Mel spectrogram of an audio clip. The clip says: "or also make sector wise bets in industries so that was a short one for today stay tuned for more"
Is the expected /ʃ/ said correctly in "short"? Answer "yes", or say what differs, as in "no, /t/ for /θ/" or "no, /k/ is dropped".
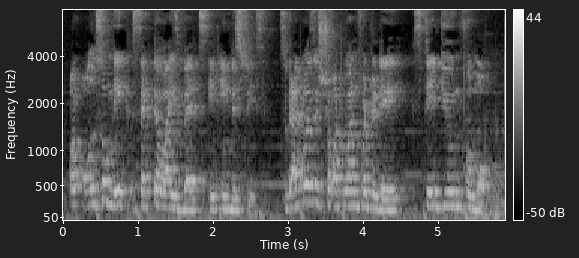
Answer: yes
